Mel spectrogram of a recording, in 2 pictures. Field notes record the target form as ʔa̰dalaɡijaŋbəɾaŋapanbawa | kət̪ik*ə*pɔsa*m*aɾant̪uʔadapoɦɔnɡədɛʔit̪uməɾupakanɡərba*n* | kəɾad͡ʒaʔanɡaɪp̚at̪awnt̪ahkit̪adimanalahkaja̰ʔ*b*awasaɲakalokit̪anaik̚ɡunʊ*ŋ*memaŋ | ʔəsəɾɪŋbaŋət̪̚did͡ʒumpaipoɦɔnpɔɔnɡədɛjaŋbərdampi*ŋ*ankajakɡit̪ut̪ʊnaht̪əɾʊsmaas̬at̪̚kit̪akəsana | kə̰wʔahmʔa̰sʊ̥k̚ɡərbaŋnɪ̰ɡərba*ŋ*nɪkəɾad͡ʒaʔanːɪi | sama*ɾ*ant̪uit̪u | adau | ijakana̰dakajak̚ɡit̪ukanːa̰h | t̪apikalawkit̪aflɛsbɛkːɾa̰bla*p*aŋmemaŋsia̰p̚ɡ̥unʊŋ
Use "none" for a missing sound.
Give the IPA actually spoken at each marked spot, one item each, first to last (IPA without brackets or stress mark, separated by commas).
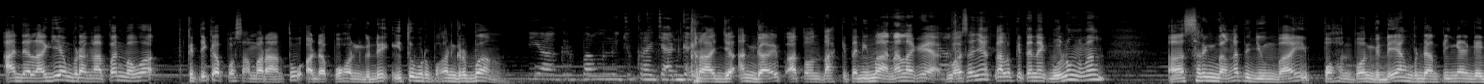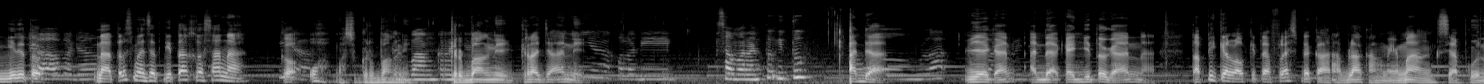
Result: a, m, ŋ, b, ŋ, ŋ, ŋ, ɾ, k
